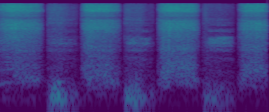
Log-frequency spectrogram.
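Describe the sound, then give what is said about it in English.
Heavy, forceful snorting breaths through the nose, about three in-and-out cycles in a steady rhythm, loud, made by a person imitating an angry bull in a corner. “There's another word, uh, this, there's an Old Testament word and a New Testament word, and they both relate to breathing heavy through the nose.”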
